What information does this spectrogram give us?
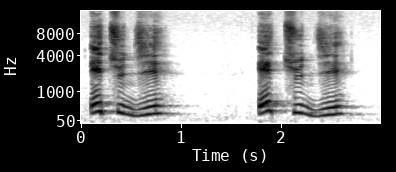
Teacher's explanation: Perceba que o R do final ele não é pronunciado, tem o som de E.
